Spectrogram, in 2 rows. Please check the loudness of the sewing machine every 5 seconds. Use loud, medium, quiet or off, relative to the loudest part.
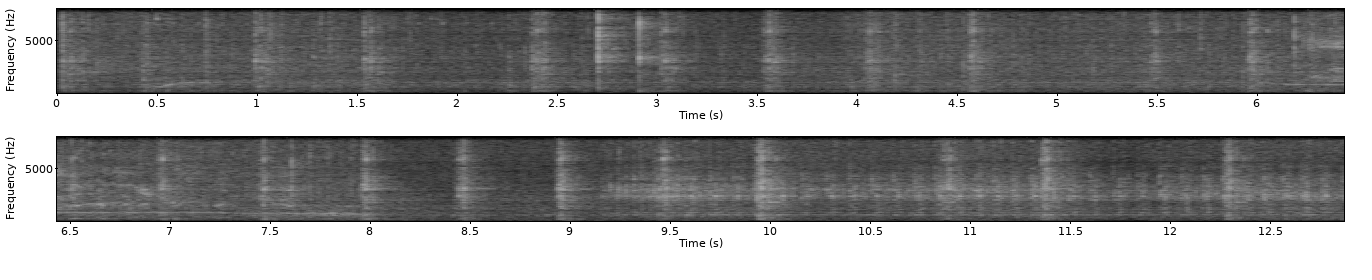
medium, loud, loud.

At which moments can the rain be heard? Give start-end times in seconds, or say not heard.
0.0-12.8.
